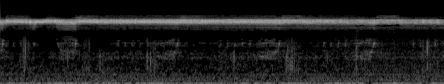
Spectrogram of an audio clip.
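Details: Continuous piercing buzz of cicadas, even and unbroken from start to finish, with a few soft, faint chirps from other animals in the background.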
